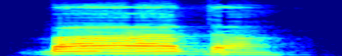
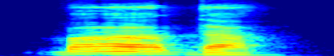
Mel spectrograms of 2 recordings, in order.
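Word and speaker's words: 바다: La segunda, Bada. Bada. Bada significa el mar. Estamos viendo palabras bisílabas.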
